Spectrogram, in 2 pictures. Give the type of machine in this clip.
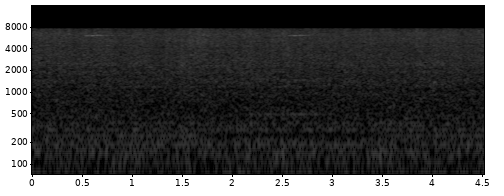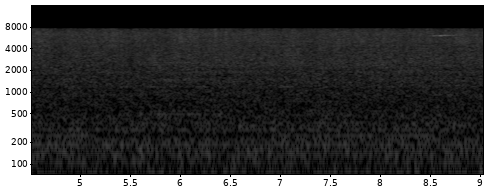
slide rail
